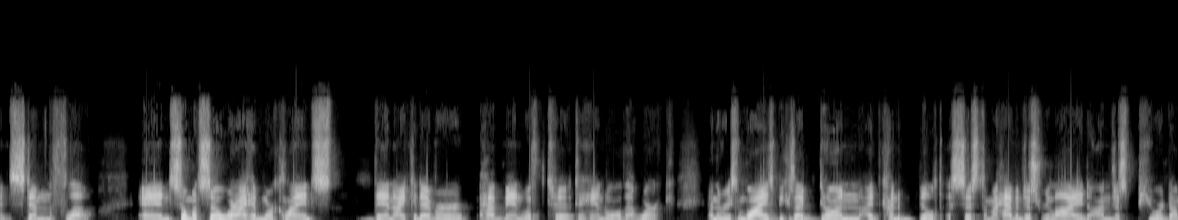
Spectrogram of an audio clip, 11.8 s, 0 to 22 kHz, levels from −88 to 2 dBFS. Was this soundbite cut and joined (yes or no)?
no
